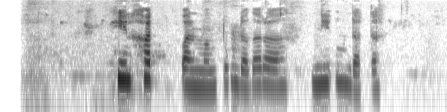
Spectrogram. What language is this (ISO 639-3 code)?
mse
